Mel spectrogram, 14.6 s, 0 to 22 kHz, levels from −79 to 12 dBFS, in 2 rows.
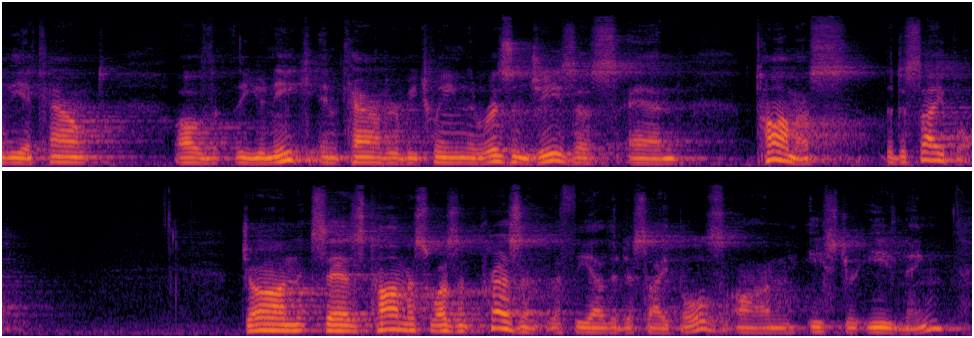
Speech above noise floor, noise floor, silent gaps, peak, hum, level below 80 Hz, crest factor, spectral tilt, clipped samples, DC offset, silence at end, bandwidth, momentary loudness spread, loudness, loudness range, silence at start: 32 dB; -53 dBFS; none; -4 dBFS; none; -58 dBFS; 18 dB; -6.5 dB/octave; under 0.1%; under 0.1%; 0 s; 15.5 kHz; 10 LU; -22 LUFS; 5 LU; 0 s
